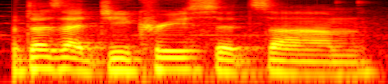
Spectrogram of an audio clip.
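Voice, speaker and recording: A man's voice: mid-range voice, steady tone, a little slow. Male game streamer with music behind him. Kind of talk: casual game commentary, reading game text aloud.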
